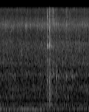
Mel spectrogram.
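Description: Spices frying in a pan on a low flame as three spoonfuls of fresh curd go in for aloo shimla mirch sabzi: a soft, steady sizzle with a brief sharper splatter near the middle.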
